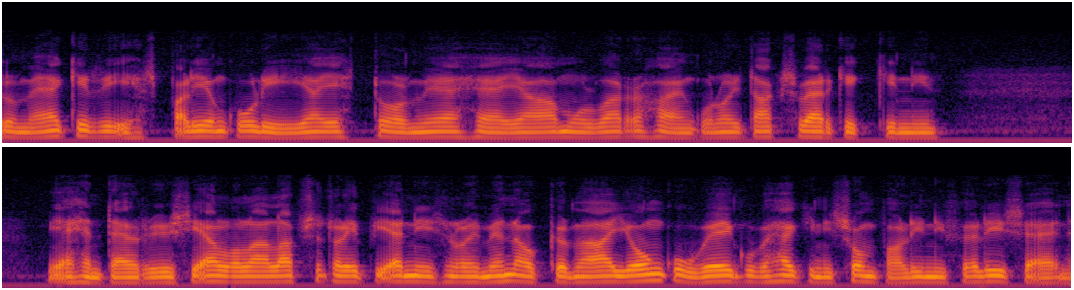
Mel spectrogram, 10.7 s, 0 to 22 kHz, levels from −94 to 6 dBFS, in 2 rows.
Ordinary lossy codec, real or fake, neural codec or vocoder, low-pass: none; real; none; 10.8 kHz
